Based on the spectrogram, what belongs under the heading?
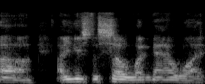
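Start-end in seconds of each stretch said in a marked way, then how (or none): none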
